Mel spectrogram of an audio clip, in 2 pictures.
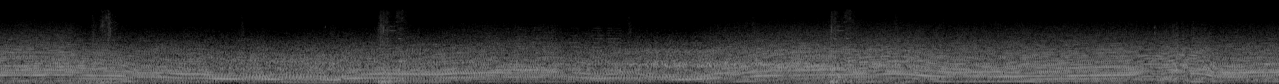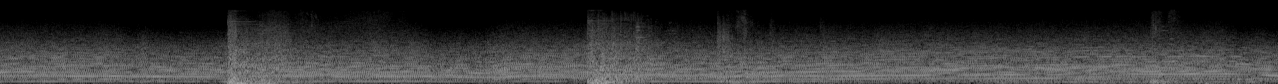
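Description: A race car in Forza Horizon 2 revs hard through its gears in a steady, close engine roar, the pitch climbing and dipping with each shift across a long continuous run, with a couple of sharp bumps along the way.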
